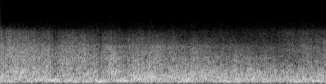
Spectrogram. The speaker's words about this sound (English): That storm last night shook this old house like a terrier shaking a rat. I lay trembling in my bed while it crashed its way towards us, then burst in a roar overhead.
